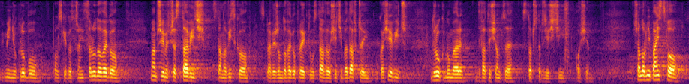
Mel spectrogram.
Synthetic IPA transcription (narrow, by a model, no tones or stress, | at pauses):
vʲimʲeɲuklubu | pɔlskʲɛɡɔst̪ʂɔɲit̪t̪falud̪ɔvɛɡɔ | mampʂɨjɛmʲpʂɛt̪st̪avʲit͡ɕst̪anɔvʲiskɔ | fspɾavʲjɛʐɔnd̪ɔvɛɡɔpɾɔjɛkt̪uust̪avɘɔɕet͡ɕibad̪aft͡ʂɛjukaɕɛvʲit͡ʂ | d̪ɾuknumɛɾd̪vat̪ɘɕɔnt̪sɛst̪ɔt͡ʂt̪ɛɾd͡ʑeɕt͡ɕiɔɕɛm | ʂanɔvɲipaj̃st̪fɔ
